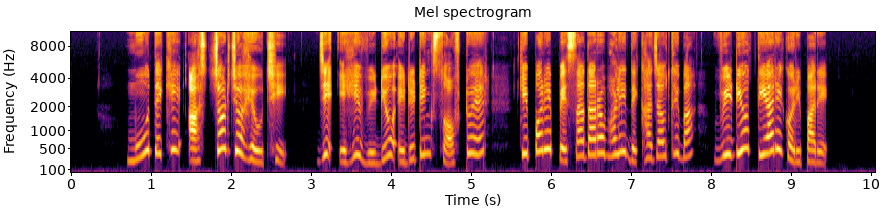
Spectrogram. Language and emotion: Odia, surprised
